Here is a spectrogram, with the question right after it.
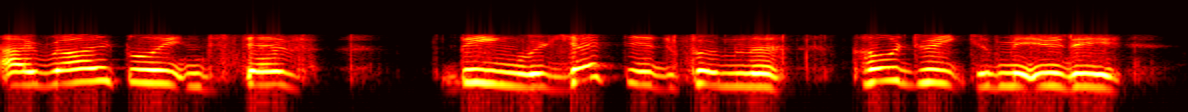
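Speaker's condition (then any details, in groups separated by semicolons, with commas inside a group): Cerebral palsy; mild; joins by phone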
